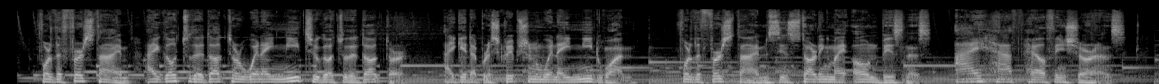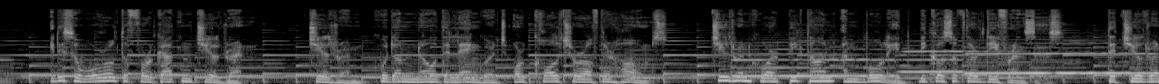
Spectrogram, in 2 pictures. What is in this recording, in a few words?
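English Accent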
